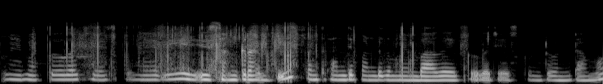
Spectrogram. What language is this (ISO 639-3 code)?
tel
